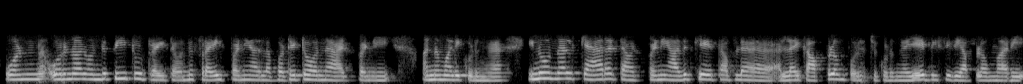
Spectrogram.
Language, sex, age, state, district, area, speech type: Tamil, female, 18-30, Tamil Nadu, Kanchipuram, urban, conversation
